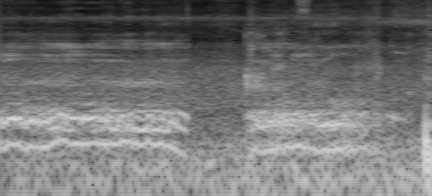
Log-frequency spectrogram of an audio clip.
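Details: Captive big cat at a rescue refuge growling at its carers: two drawn-out low growls, the first about one and a half seconds, the second slightly shorter, ending with a brief knock.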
